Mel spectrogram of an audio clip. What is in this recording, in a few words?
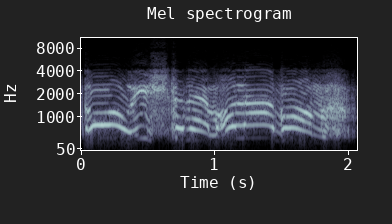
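Hungarian damaged pilot mood high, speech; War Thunder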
